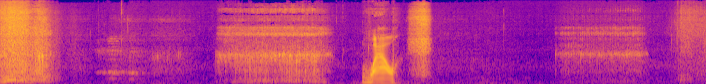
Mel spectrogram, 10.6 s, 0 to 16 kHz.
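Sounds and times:
woman snoring in her sleep: 3.2 - 5.0, 8.3 - 10.4
speech: 5.5 - 6.5.

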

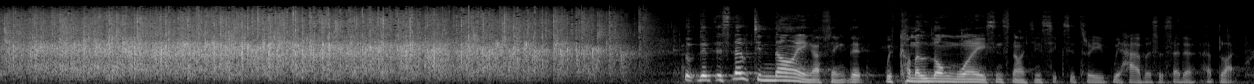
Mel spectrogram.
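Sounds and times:
sizable audience applauding: 0.0 - 6.6
speech: 6.9 - 12.5.

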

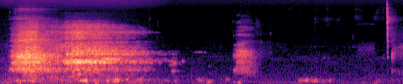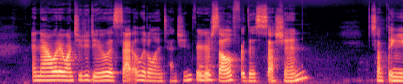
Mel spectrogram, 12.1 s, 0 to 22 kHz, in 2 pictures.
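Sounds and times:
person slowly inhaling and exhaling in a guided breathing exercise: 0.1 - 2.5
speech: 6.6 - 10.8, 11.6 - 12.0.

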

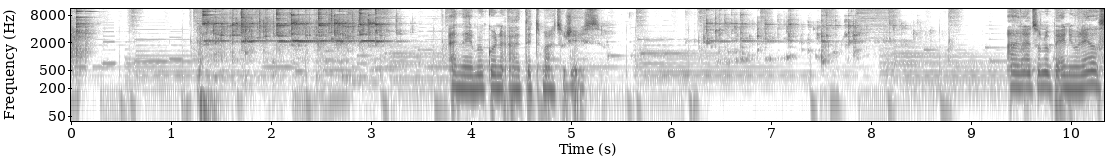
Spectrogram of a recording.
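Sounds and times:
ice clinking in a glass as a vodka drink is stirred: 0.0 - 0.3, 1.2 - 3.5, 6.3 - 8.6
speech: 3.8 - 5.5, 9.4 - 10.3.

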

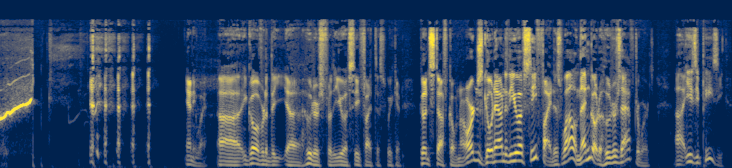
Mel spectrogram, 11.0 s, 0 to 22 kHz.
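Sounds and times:
slide whistle sound effect rising in pitch: 0.0 - 0.6
laughter: 0.8 - 2.3
speech: 2.8 - 10.9.

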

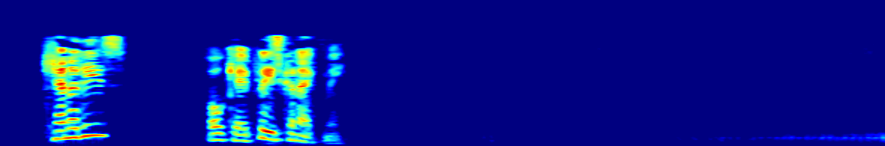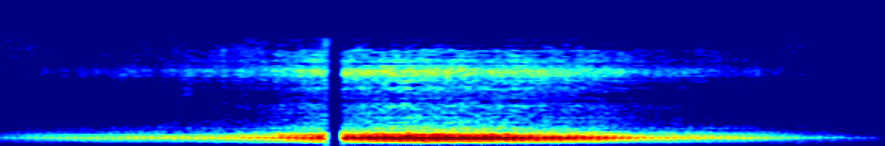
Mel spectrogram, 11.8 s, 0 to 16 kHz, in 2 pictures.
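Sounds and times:
speech: 0.4 - 2.4
car driving past on a dusty road: 5.4 - 11.7.

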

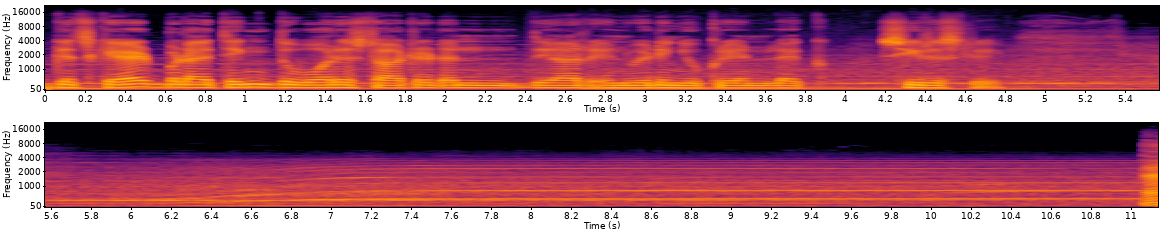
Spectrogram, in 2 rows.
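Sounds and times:
speech: 0.0 - 5.0
air raid siren wailing: 2.4 - 11.1.

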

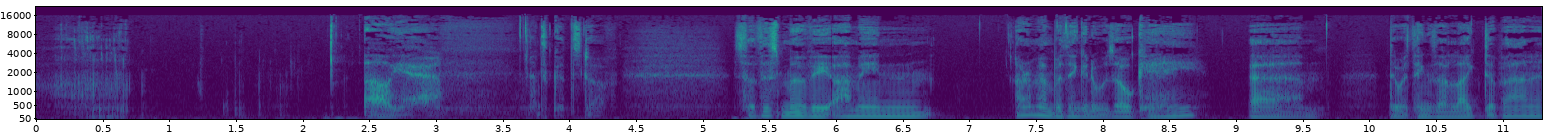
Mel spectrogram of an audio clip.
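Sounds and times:
slurping sip of hot tea: 0.0 - 0.8
faint swallowing and mouth clicks: 0.2 - 2.4
speech: 2.5 - 3.1, 3.8 - 11.2.

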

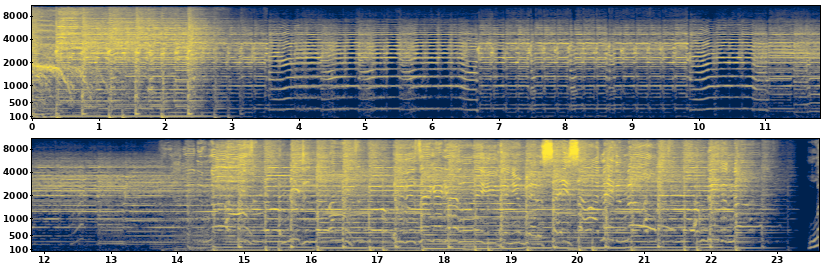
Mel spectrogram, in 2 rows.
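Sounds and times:
full rock band playing: 0.0 - 4.5, 12.8 - 23.3
electric guitar solo in a rock song: 0.0 - 19.5.

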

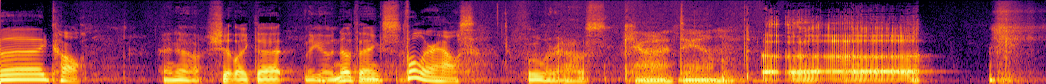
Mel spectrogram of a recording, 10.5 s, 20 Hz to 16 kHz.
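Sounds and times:
speech: 0.0 - 0.9, 1.6 - 9.2
abrupt throaty sound: 7.4 - 9.5
long loud croaking burp: 7.6 - 9.5.

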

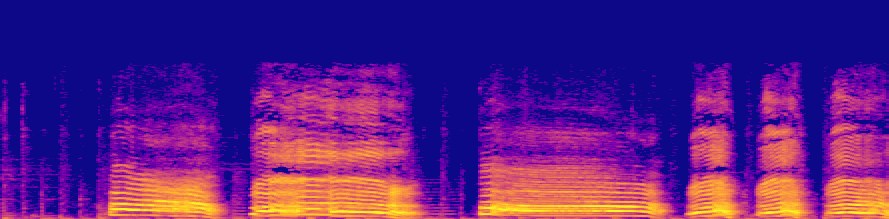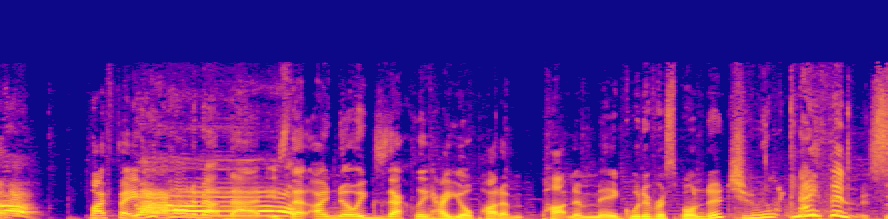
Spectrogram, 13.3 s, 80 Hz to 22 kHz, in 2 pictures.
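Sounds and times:
person imitating two people screaming at each other along a street: 0.8 - 7.0, 7.7 - 8.9
speech: 7.5 - 13.3.

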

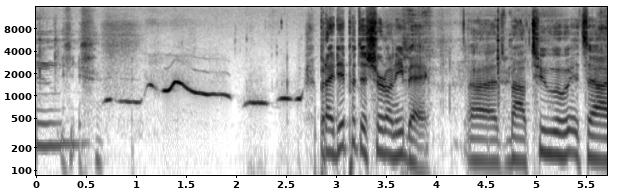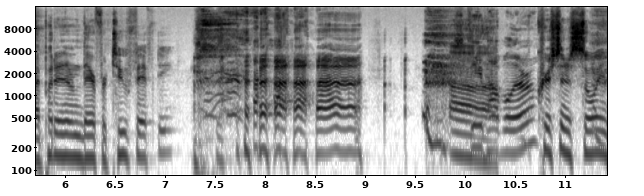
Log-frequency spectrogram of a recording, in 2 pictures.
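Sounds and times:
speech: 0.0 - 0.9, 2.8 - 11.4
person whistling a short clear melody: 0.6 - 2.8
laughter: 7.3 - 10.4.

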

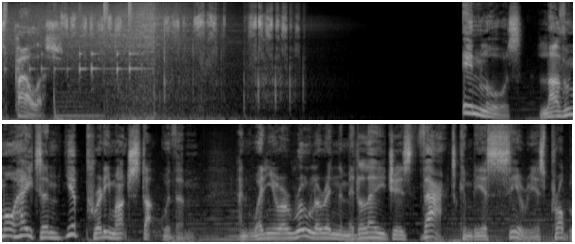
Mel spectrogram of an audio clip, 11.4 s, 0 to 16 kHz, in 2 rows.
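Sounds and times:
speech: 0.2 - 0.8, 4.6 - 11.4
pen scratching across paper: 1.7 - 3.1.

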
